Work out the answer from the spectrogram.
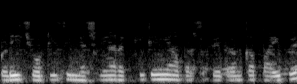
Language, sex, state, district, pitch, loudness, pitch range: Hindi, female, Chhattisgarh, Bilaspur, 210 Hz, -18 LUFS, 200-215 Hz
